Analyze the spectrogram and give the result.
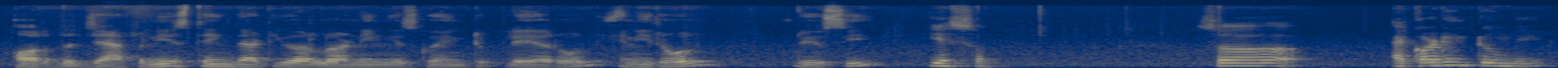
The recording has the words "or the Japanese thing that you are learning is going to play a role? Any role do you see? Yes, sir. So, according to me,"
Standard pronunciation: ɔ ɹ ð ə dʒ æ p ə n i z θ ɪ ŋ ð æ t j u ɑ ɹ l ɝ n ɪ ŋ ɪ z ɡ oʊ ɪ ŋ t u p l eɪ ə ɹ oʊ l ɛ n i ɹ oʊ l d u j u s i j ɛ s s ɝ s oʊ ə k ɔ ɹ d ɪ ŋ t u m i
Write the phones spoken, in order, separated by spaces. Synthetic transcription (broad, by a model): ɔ ɹ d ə dʒ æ p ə n i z t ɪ ŋ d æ t j u ɑ ɹ l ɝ n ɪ ŋ ɪ z ɡ oʊ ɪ ŋ t u p l eɪ ə ɹ oʊ l ɛ n i ɹ oʊ l d u j u s i j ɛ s s ɝ s oʊ ə k ɔ ɹ d ɪ ŋ t u m i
